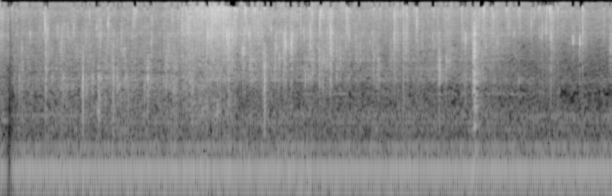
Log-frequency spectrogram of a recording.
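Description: Breaded chicken schnitzel fries in oil in a pot on medium-high heat, a steady bubbling sizzle with scattered crackles and pops and a low electric hum beneath, with no one talking.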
